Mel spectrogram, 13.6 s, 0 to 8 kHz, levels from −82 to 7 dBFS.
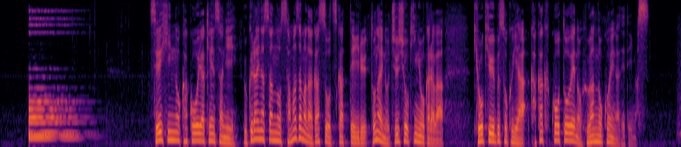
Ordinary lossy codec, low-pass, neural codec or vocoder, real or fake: none; none; none; real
